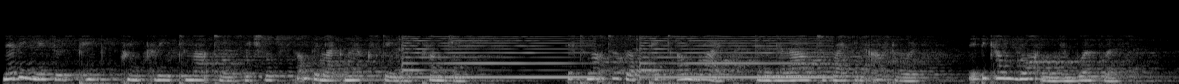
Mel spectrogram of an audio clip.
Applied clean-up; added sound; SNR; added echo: none; Electric guitar; 2 dB; reverberation time 2.5 s.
